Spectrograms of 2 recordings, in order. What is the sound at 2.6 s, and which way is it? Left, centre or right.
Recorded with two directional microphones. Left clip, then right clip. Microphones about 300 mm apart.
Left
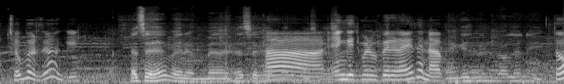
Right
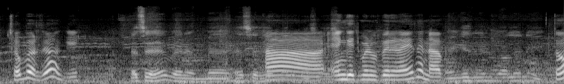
Speech, centre.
